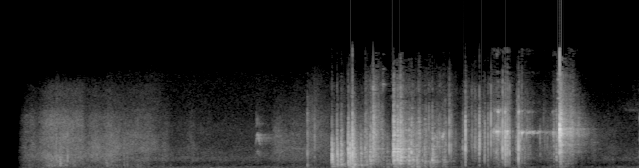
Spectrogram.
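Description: A soft rustle, then from about three seconds in a quick run of sharp clinks and knocks of hard objects being handled, with a brief ringing tone near the end.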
